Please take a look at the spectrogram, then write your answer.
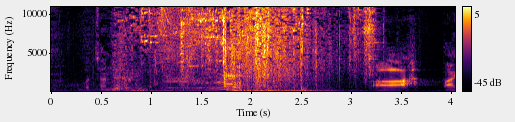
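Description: Breakable objects shatter and crumble as they are smashed in God of War Ragnarok, with a loud crash of breaking debris swelling midway and a few clattering impacts trailing after.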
